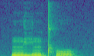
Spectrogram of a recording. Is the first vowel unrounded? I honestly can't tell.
yes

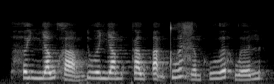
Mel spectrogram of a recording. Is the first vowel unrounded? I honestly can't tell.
yes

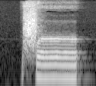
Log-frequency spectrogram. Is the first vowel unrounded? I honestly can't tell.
yes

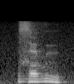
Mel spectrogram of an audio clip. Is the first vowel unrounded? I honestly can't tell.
yes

